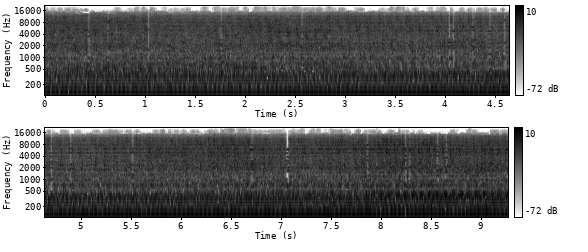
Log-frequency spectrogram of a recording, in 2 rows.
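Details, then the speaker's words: 350 small-block Chevy V8 in Linn tractor, started after two years sitting in about -8°C weather: steady, even low burble at idle with no misses, knocks or ticks; normal idle. "so we'll insert the video of it up and running right here down at the shop now and the Lin sounds good"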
